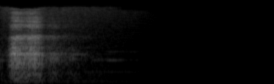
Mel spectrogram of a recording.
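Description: A short, faint sound in the first half second that quickly fades out, then complete silence on the track.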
